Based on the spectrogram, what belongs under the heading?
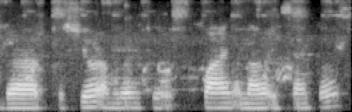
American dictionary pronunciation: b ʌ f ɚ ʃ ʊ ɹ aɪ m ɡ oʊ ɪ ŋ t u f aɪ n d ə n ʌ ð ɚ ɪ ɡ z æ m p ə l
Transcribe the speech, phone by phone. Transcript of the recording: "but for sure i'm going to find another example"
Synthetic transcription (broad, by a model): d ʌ p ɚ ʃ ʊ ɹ aɪ m ɡ oʊ ɪ ŋ t u f aɪ n d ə n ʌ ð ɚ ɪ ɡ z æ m p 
